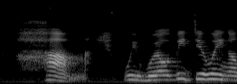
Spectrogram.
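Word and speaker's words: HAUM: just so you know it's not om which we usually say a lot in traditional yoga classes this is h a m hum sounds very similar and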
